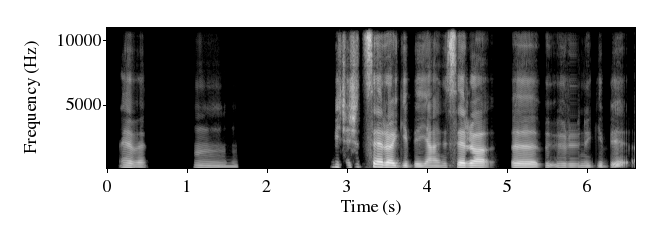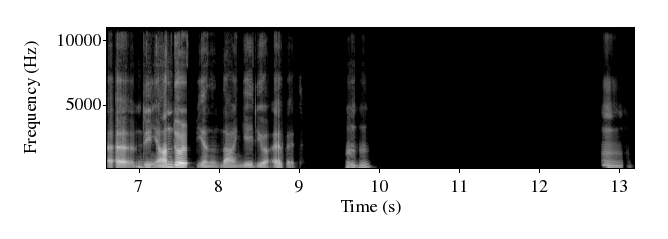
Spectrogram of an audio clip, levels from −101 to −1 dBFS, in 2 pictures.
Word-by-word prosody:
Evet. 150 -5 -8 0.6
Hımm. 140 -6 -16 1.2
Bir 195 0 -9
çeşit 180 +4 -4
sera 195 -6 +8
gibi 155 -2 -6
yani 145 0 -5
sera, 160 -2 +4 0.2
eee, 150 -6 0
ü 155 - -13
ürünü 145 -1 -13
gibi, 140 - -10 0.2
eee, - - -6
dünyanın 180 0 -6
4 170 -2 +1
bir - - -24
yanından 130 -1 -14
geliyor, 125 0 -14
evet. - - -13 0.6
Hı 185 - -17
hı. 170 +4 -19 2.9
Hımm. 150 -5 -19
150 Hz, 100 wpm, -22 LUFS, 135-170 Hz, 2.9 s, sera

